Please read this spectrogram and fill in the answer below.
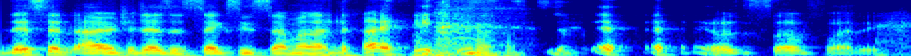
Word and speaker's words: Allardyce: pronounce it? Sam Allardyce.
